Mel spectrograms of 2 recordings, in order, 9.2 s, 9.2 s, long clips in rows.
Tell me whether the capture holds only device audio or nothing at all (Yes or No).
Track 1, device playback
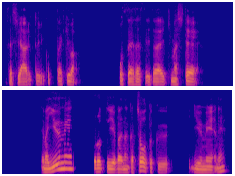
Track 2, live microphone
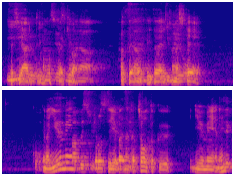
No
